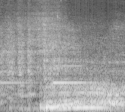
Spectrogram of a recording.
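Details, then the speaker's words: Car starting after a budget battery relocation that uses thick jumper cables as the battery wires, run through the firewall to a floor-bolted battery box. Half a second of quiet, then it catches at once into a strong, even idle: a clean, healthy start. Thinner cables tried earlier only ticked. "And watch this, guys, fires right up."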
